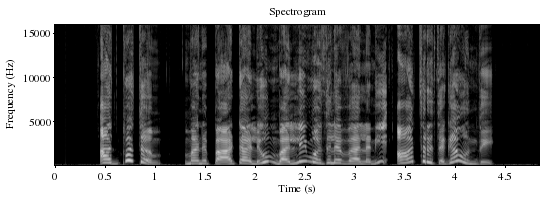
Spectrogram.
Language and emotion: Telugu, happy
